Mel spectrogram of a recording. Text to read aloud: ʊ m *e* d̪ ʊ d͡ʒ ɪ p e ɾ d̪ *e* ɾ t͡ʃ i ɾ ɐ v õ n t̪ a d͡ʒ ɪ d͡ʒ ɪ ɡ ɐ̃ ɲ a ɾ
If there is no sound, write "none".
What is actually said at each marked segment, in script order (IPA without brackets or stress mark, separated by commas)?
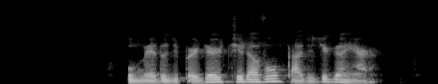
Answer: e, e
